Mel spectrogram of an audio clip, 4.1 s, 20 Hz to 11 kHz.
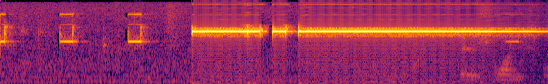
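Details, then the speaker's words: Zoll M series defibrillator monitor on a simulator during semiannual inspection, high heart rate alarm set at 115 and simulator raised to 120: soft beeps, then a loud sustained high-pitched high-rate alarm. "so now we're going to set this at 120 and it should go off when it hits"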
